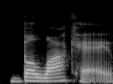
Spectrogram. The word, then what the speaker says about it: Blake: His name is pronounced Balake, like he is in a Key and Peele substitute.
